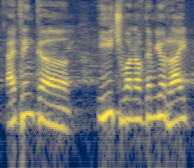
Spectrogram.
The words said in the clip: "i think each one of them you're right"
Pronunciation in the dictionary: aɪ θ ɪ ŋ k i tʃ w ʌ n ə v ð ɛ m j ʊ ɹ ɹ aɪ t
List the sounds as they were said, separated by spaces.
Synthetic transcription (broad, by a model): aɪ t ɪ ŋ k i tʃ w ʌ n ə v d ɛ m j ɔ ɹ ɹ aɪ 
